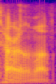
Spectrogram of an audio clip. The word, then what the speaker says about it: Kharlamov: The K-H is an H? – I think so. I think it's Mikhailov. Like Mikhailov, and he's Kharlamov. Okay.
